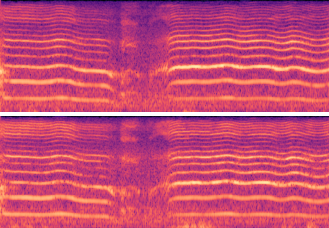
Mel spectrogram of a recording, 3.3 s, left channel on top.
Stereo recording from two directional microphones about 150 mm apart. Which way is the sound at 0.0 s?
40° left (ahead or behind).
